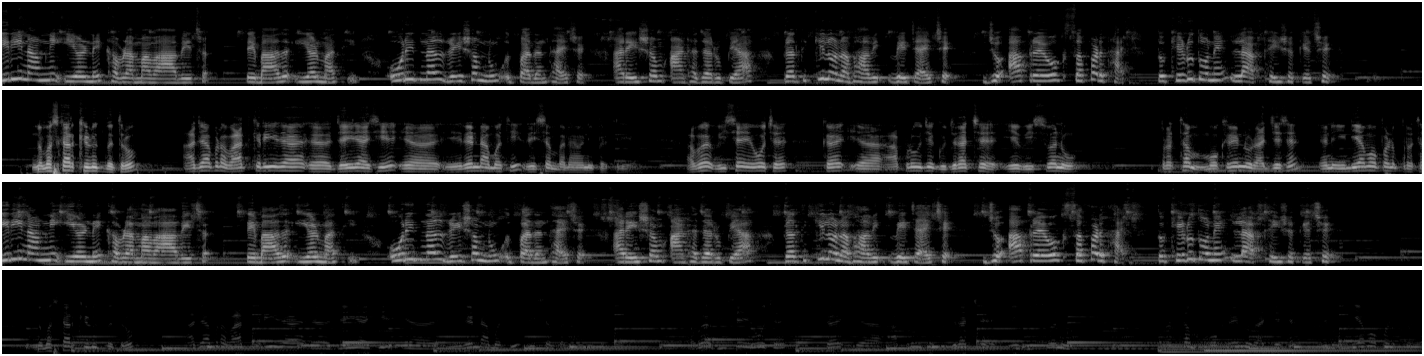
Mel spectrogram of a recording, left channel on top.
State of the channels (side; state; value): both; normal; correlation 0.39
